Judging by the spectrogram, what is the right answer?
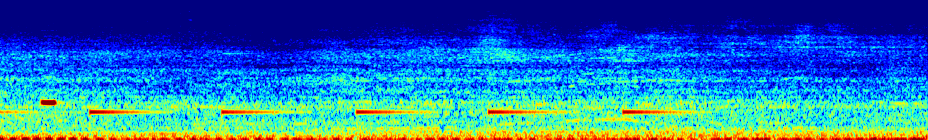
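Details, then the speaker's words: Rebuilt salvage three-cylinder car on first fire-up: low, even idle hum with a steady beat, no stumble or knock, surprisingly little vibration for a three-cylinder, quiet. Normal idle. "surprised at how little vibration there is from a three cylinder three cylinders generally will vibrate like crazy because it's an odd number of cylinders"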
